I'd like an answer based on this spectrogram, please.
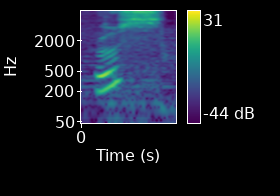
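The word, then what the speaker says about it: Kroos: you lay down your shadows Mr bro says Cru with open eyes not drawing nightmare fuel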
